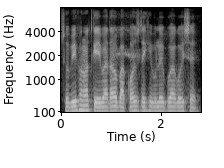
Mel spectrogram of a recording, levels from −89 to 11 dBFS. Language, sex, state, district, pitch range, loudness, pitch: Assamese, male, Assam, Hailakandi, 120-125 Hz, -17 LUFS, 120 Hz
